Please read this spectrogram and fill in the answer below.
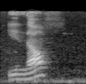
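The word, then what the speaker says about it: enough: ಜಿಎಚ್ ರಫ್ ಟಿ ಓ ಯುಜಿಎಚ್ ಟಫ್ ಇಎನ್ಓ ಯುಜಿಎಚ್ ಇನಫ್ ಪಿಎಲ್ ಓ ಯುಜಿಎಚ್ ಪ್ಲಫ್ next O ಯುಜಿಎಚ್ ಟಿ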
